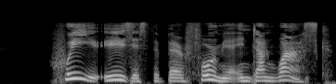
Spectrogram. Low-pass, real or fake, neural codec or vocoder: 7.2 kHz; real; none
